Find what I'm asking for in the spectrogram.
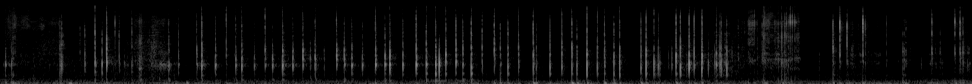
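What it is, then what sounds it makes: Plastic squeeze tube. Very long nails tap and scratch the surface of a soft printed plastic squeeze tube of Himalaya face wash that appears partly full. Rapid, sharp, bright clicks mix with crinkly scratching. The short hits die away almost instantly, over a quiet background.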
